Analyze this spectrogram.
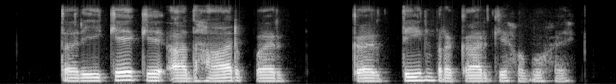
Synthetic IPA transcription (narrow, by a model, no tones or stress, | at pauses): t̪əɾiːkekeʔaːd̪ʱaːɾpɐɾ | kəɾt̪iːnpɾəkaːɾkexʊboɦɛː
